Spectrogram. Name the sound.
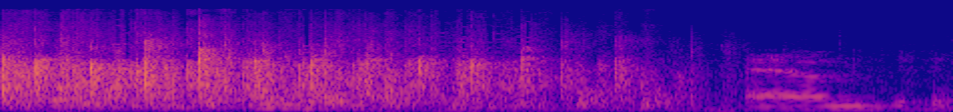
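audience applause at town hall meeting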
